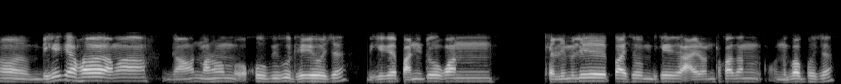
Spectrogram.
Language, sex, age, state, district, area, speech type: Assamese, male, 60+, Assam, Dhemaji, rural, conversation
